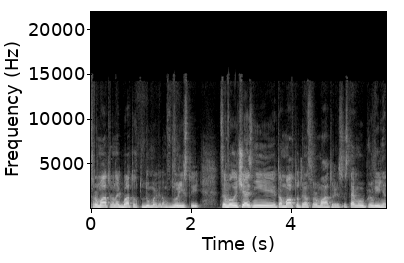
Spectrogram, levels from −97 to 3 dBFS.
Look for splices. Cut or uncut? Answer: uncut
